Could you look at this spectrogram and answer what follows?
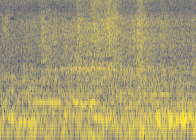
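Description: Low, muffled pigeon cooing rumbles continuously at a faint level, soft throaty calls blending together.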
